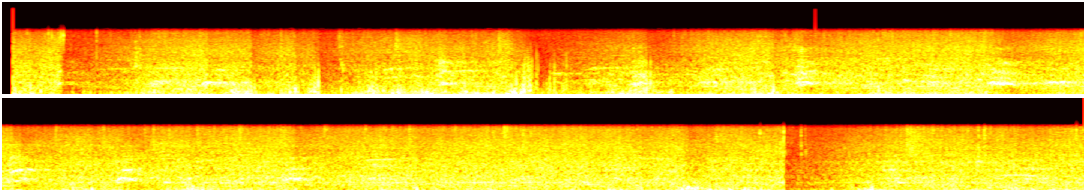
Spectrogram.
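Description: Wind buffeting the microphone of a camera moving along on a bicycle: a loud, uneven rumbling rush that drops away briefly a few times, with short higher-pitched calls heard over it.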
